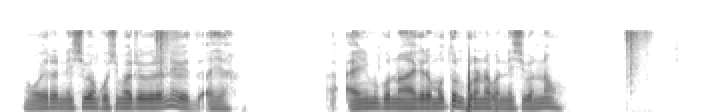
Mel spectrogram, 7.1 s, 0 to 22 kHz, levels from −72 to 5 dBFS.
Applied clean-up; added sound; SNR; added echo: none; Rattle (instrument); 5 dB; none.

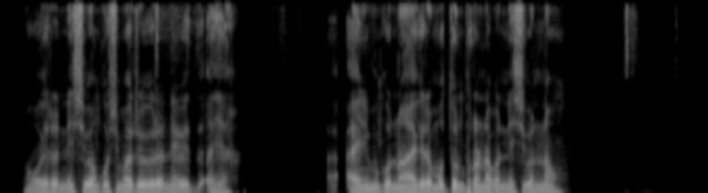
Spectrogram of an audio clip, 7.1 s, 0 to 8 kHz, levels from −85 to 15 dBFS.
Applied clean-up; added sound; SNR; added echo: neural mask model DeepFilterNet 3.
